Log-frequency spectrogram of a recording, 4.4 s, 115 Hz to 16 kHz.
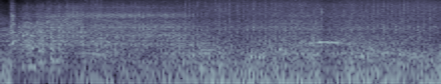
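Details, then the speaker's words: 1999 Ford Crown Victoria 4.6 V8 cranks and catches but stalls, running only with the throttle pressed; wiring and computer tested good, the idle air control valve was stuck closed and tapping it freed it. "our problem with this car was a stuck closed idle air control valve"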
